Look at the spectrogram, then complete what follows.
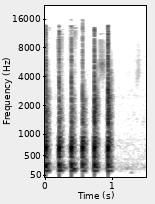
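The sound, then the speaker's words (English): Six quick, firm knocks on a wooden door in an even rhythm, fairly loud, in the morning, followed by a brief quiet tail with no voices. “The next day in the morning, he hears a knock at the door.”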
